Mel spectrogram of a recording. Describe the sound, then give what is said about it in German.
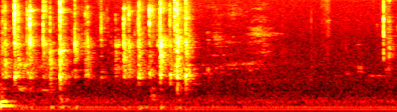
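Rapid typing on a computer keyboard, a quick run of crisp key clicks lasting about two seconds, then stopping, leaving quiet room tone with a faint click near the end. “Und das tippt mir übrigens ich, das ist nicht Lino.”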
